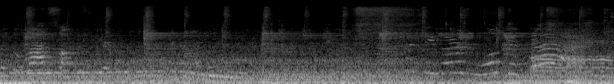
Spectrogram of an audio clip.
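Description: Inside an airport shuttle bus: a steady low engine and road rumble, with a tone that falls in pitch about two seconds in. A child's high voice is heard briefly near the start and again toward the end.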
